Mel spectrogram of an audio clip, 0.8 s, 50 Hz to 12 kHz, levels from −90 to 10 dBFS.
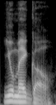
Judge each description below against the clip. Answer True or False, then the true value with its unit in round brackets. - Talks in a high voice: False (110 Hz)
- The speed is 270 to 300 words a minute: False (240 wpm)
